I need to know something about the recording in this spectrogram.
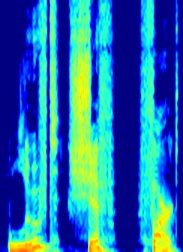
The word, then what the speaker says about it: Luftschifffahrt: The Luft part sounds like Luft with a short U sound, as in book. The Schiff, similar to Schiff. And the farts is pronounced with a long A sound like farts.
